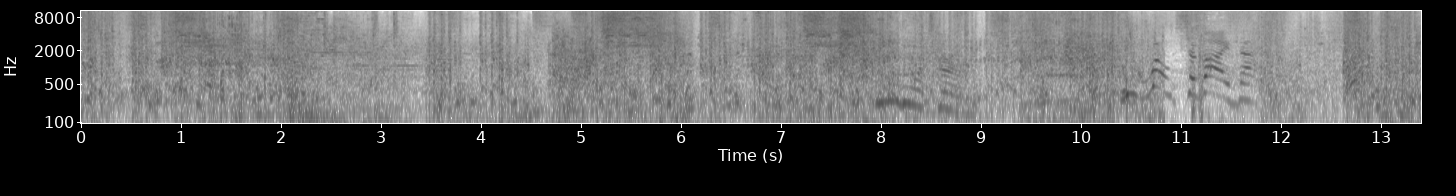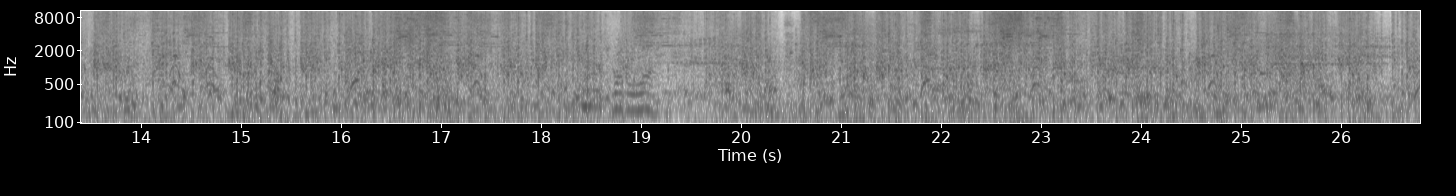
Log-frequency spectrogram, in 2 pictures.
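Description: Magic blasts and explosions crackle and boom in quick succession.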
